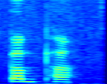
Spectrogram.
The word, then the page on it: bumper: English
